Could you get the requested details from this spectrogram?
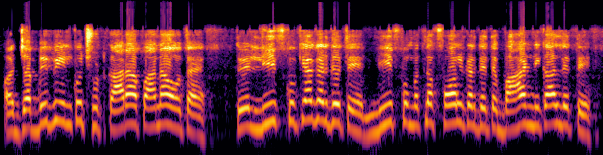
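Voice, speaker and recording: High-voiced man teaching a class. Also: fairly quick, a little mellow, poor audio. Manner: chatty, repeats questions to students, many fillers. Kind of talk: classroom biology lesson.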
